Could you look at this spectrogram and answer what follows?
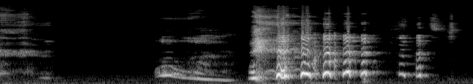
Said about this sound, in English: So hopefully I'll be yawning less. Hopefully. So I apologize about my yawning. I didn't think I was yawning that much, but who knows?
